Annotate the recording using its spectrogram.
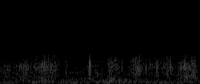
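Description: Footsteps crunch on gravel close by.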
